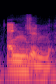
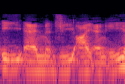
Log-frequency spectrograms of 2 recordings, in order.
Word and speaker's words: Enjin: Now, it's not spelled like the English version of E N G I N E. It's got like a Japanese spelling. It's like E N J I N. Um, so it's probably pronounced more like engine, but it I realize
